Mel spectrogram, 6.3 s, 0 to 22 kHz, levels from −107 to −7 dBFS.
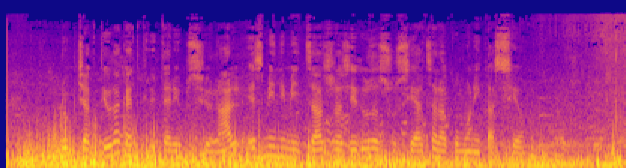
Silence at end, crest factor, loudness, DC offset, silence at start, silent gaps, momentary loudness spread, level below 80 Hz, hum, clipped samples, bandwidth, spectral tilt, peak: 0 s; 16 dB; -20 LUFS; under 0.1%; 0.05 s; none; 7 LU; -22 dBFS; none; under 0.1%; 15.5 kHz; -8 dB/octave; -2 dBFS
